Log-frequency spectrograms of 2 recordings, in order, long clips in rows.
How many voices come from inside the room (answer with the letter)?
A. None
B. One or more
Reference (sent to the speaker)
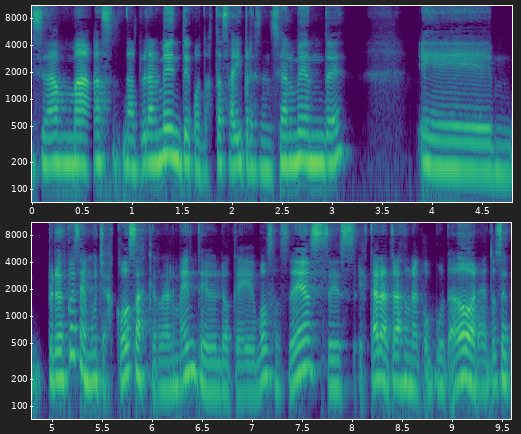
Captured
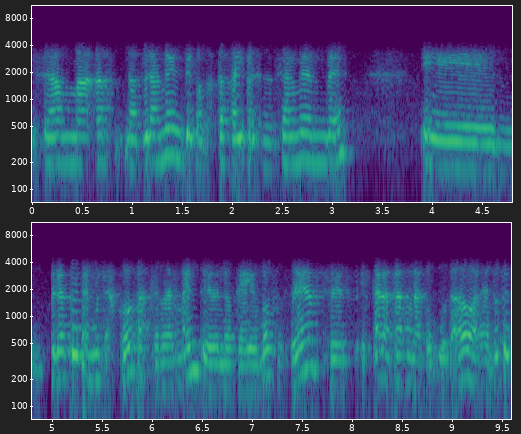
A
